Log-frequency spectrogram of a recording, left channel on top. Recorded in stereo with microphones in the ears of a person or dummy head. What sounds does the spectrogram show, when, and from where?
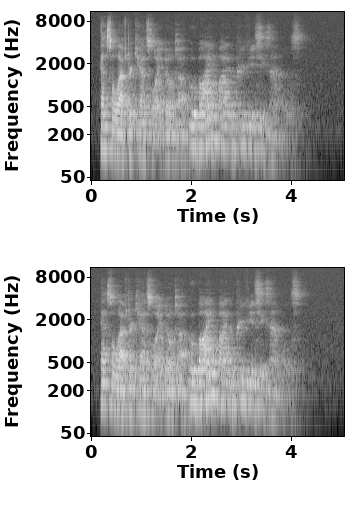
0.2 s a man speaking: 45° left (ahead or behind), 0.7 m; by 1.8 s 35° left (ahead or behind), 1.9 m
1.9 s a man speaking: centre (ahead or behind), 2 m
